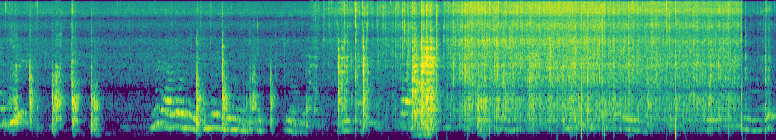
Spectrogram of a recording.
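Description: Ingredients for a tender mango pickle are stirred in a hot pan. Scraping stirs come first, then a loud, steady sizzle of frying fills the rest, close and without talk.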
